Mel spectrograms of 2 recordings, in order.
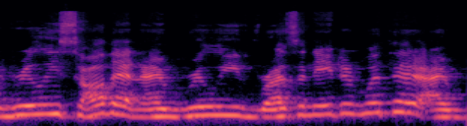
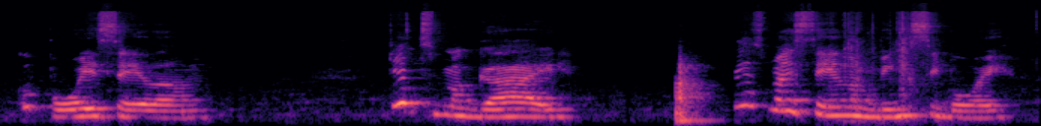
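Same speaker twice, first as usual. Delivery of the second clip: pet praise; 3 semitones lower, slower than usual. Real, not acted. Praising the cat.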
